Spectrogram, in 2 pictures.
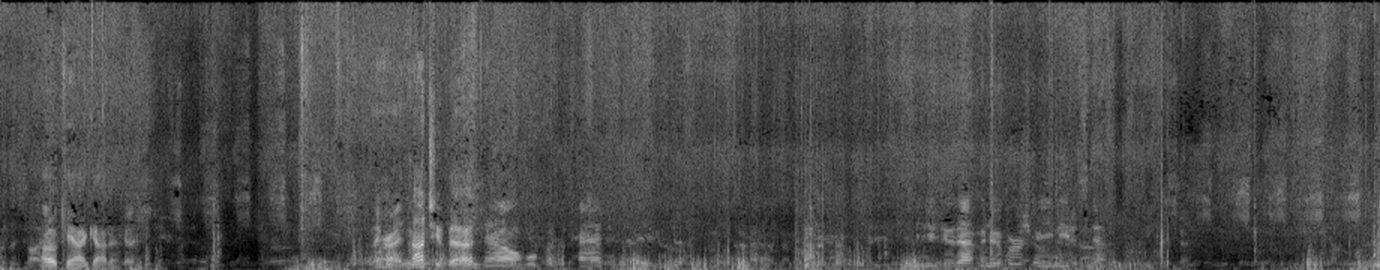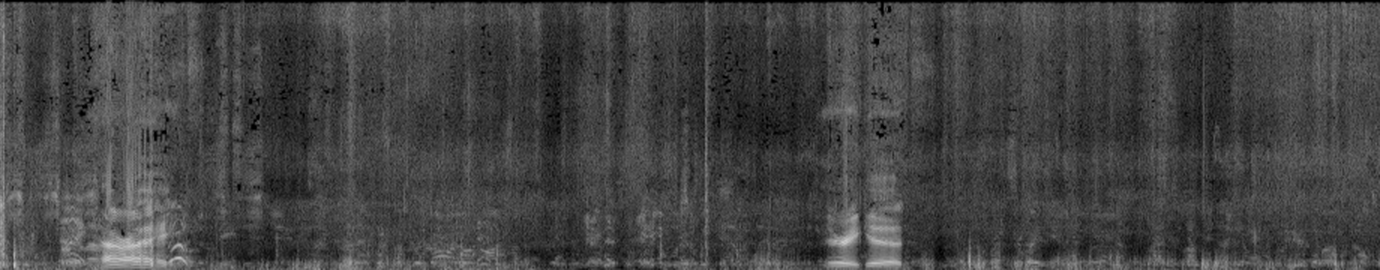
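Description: Men talk nearby outdoors with animation.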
